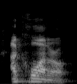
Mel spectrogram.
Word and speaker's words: Acquaro: DiCicco, Emilio DiCicco, and Acquaro, am I pronouncing her name properly? Acquaro, thank you.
